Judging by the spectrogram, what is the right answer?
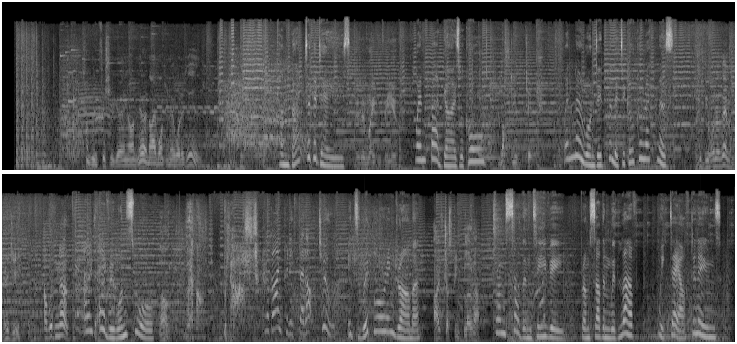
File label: Television Promos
